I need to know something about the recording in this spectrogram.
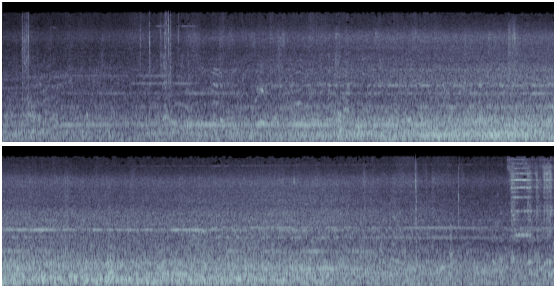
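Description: A tram's motor whines steadily as it passes.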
